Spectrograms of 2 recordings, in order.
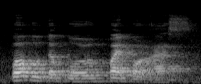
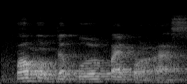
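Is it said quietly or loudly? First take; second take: loudly; quietly. First: It is said loudly. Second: It is said quietly.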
